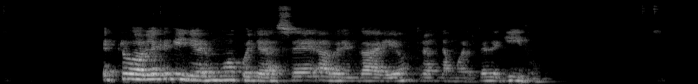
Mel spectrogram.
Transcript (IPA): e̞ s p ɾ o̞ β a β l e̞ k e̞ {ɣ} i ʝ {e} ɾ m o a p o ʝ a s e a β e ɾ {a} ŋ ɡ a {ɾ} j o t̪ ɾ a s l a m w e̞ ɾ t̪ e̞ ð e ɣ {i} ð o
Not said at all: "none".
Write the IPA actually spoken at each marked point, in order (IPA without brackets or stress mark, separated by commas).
ɣ, e, e, ɾ, i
